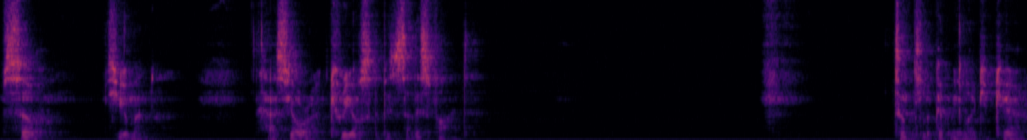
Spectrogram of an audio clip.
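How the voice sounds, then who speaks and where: A man playing a bitter, guarded, centuries-old vampire in a slow ASMR roleplay monologue with measured pauses. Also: deep voice, level tone, creaky, fairly bright tone, full character voice. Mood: cold, resigned. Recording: roomy, echoing sound.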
